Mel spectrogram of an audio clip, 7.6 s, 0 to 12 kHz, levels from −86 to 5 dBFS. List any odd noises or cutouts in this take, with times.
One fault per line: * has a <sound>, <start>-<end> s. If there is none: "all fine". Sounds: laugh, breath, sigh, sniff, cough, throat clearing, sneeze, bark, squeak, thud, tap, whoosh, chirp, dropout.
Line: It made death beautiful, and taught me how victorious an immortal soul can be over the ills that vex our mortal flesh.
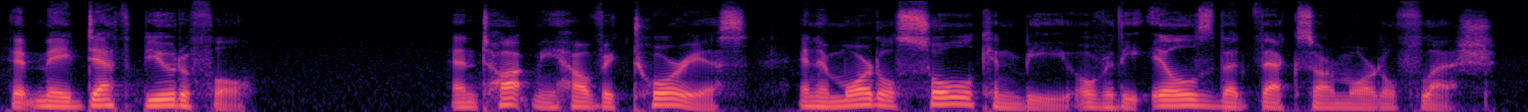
all fine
